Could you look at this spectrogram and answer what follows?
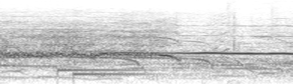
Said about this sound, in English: You got this out of control. Chaotic mob.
